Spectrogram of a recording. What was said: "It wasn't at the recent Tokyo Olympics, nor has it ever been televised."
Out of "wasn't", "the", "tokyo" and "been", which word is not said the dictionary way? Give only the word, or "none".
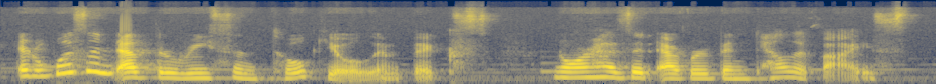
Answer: none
